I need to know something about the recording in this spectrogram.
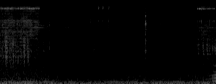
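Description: Fishing reel being wound in to retrieve a feeder rig: a soft hiss that stops about half a second in, then near quiet with a couple of faint clicks about a second and a half in.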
